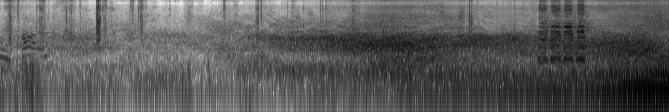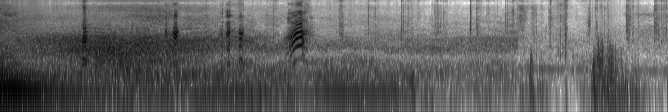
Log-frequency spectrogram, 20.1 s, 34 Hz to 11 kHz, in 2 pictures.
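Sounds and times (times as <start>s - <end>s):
vehicle driving past: 2.0s - 17.8s
car horn short toots: 8.0s - 9.7s, 11.1s - 11.7s.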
